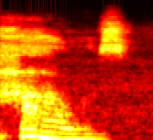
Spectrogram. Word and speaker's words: house: Então você usa o N e com o H que é pronunciado, você usa normal, a house.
